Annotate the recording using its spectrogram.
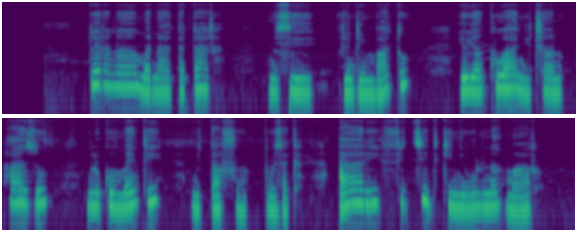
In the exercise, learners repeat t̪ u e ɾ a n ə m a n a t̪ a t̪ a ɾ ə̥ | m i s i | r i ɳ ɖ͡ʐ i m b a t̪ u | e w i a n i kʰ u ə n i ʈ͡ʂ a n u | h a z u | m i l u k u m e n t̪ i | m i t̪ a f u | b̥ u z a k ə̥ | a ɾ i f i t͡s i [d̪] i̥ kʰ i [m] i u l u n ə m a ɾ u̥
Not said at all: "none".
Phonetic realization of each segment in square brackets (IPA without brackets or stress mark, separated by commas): d̪, n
